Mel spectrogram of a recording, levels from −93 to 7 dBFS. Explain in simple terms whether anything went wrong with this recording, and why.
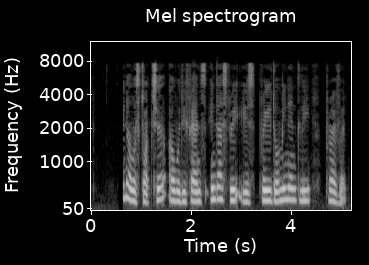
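Yes, two things. The speech sounds rough and grainy throughout, with a thin, artificial top end, likely from low-delay AAC compression squeezing it too hard. Around 0.55 to 0.70 s there's AAC frame loss with muting: the audio fades out into soft gaps, the longest about a tenth of a second, where chunks simply went missing.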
